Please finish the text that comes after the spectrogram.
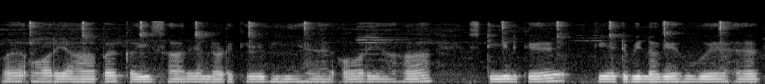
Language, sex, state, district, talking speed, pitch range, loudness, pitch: Hindi, male, Jharkhand, Garhwa, 135 wpm, 125-130 Hz, -17 LUFS, 125 Hz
